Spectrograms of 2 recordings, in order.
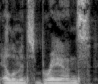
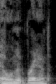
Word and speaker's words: Elements Brands: And Charlotte is where, of course, Bill D'Alessandro is headquartered, and Elements Brands. Very important to pronounce the S's on both of those. If you want to really drive Bill crazy, call it Element Brand.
